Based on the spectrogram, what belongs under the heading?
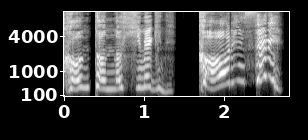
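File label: Voice variable chant Japanese; suzette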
